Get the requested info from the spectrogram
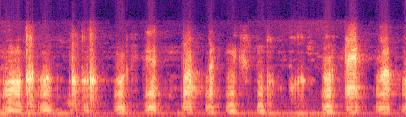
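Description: A man's voice making a rapid string of short, strained grunts and groans, several a second, over a low steady hum.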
